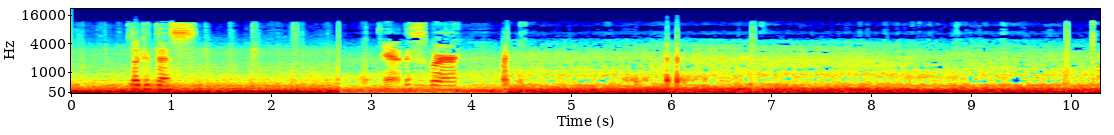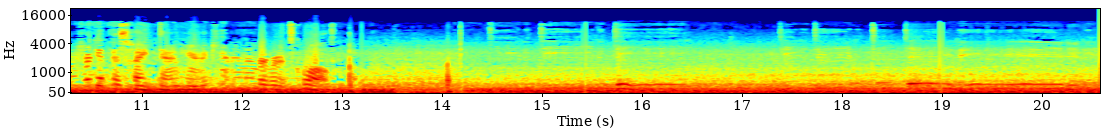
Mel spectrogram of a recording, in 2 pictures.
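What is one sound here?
A car drives along a road with a steady low rumble of tyres and wind.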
